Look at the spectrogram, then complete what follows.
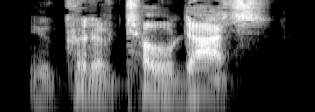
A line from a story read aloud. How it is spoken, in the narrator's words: growled Mr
